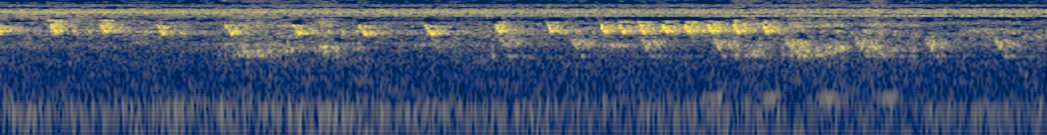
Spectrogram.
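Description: Wildlife chirping in short repeated calls, about three a second, over a low steady hum.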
